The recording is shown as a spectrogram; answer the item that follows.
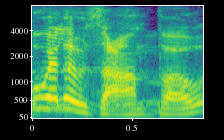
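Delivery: put-on West Country accent. Retelling greeting a zombie in a game: imitating own West Country accent. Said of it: "a West Country accent".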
